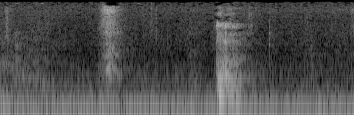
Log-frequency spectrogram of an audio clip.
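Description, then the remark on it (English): Two rough coughs about a second and a half apart, the second a little louder and harsher, over a low steady background hum with no talking. “Of course, this time of the year, with all the pollen, we can always find something to blame it on, can't we, when we cough and carry on.”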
